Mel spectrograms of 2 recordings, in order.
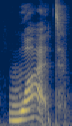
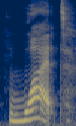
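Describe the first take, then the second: The two takes are said the same way.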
